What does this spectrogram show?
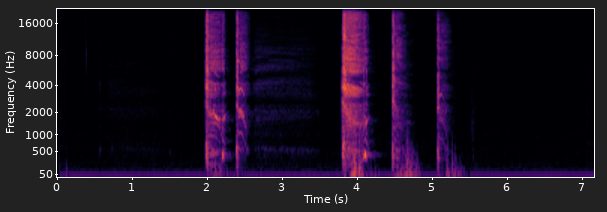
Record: {"cough_length": "7.2 s", "cough_amplitude": 28160, "cough_signal_mean_std_ratio": 0.28, "survey_phase": "alpha (2021-03-01 to 2021-08-12)", "age": "18-44", "gender": "Female", "wearing_mask": "No", "symptom_new_continuous_cough": true, "symptom_shortness_of_breath": true, "symptom_abdominal_pain": true, "symptom_fatigue": true, "symptom_fever_high_temperature": true, "symptom_headache": true, "symptom_change_to_sense_of_smell_or_taste": true, "symptom_loss_of_taste": true, "symptom_onset": "3 days", "smoker_status": "Never smoked", "respiratory_condition_asthma": false, "respiratory_condition_other": false, "recruitment_source": "Test and Trace", "submission_delay": "1 day", "covid_test_result": "Positive", "covid_test_method": "RT-qPCR"}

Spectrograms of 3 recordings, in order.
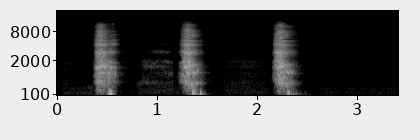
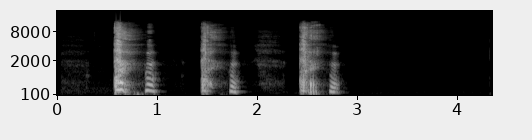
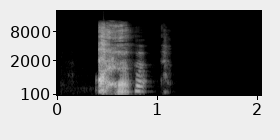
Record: {"exhalation_length": "3.4 s", "exhalation_amplitude": 13627, "exhalation_signal_mean_std_ratio": 0.32, "three_cough_length": "4.4 s", "three_cough_amplitude": 32383, "three_cough_signal_mean_std_ratio": 0.25, "cough_length": "2.0 s", "cough_amplitude": 28974, "cough_signal_mean_std_ratio": 0.32, "survey_phase": "beta (2021-08-13 to 2022-03-07)", "age": "65+", "gender": "Female", "wearing_mask": "No", "symptom_sore_throat": true, "smoker_status": "Never smoked", "respiratory_condition_asthma": false, "respiratory_condition_other": false, "recruitment_source": "Test and Trace", "submission_delay": "1 day", "covid_test_result": "Negative", "covid_test_method": "RT-qPCR"}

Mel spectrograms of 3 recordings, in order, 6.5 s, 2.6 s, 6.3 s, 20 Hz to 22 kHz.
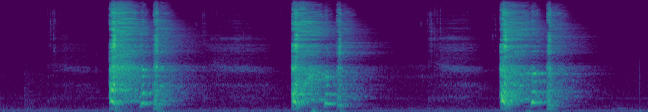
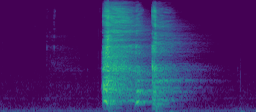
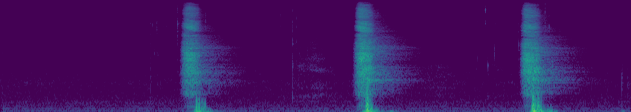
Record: {"three_cough_length": "6.5 s", "three_cough_amplitude": 32768, "three_cough_signal_mean_std_ratio": 0.32, "cough_length": "2.6 s", "cough_amplitude": 32768, "cough_signal_mean_std_ratio": 0.33, "exhalation_length": "6.3 s", "exhalation_amplitude": 12398, "exhalation_signal_mean_std_ratio": 0.24, "survey_phase": "alpha (2021-03-01 to 2021-08-12)", "age": "45-64", "gender": "Female", "wearing_mask": "No", "symptom_cough_any": true, "symptom_change_to_sense_of_smell_or_taste": true, "symptom_onset": "7 days", "smoker_status": "Never smoked", "respiratory_condition_asthma": false, "respiratory_condition_other": false, "recruitment_source": "Test and Trace", "submission_delay": "2 days", "covid_test_result": "Positive", "covid_test_method": "RT-qPCR", "covid_ct_value": 19.8, "covid_ct_gene": "ORF1ab gene", "covid_ct_mean": 20.5, "covid_viral_load": "180000 copies/ml", "covid_viral_load_category": "Low viral load (10K-1M copies/ml)"}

